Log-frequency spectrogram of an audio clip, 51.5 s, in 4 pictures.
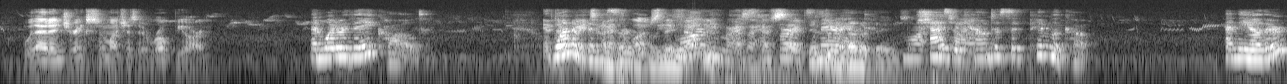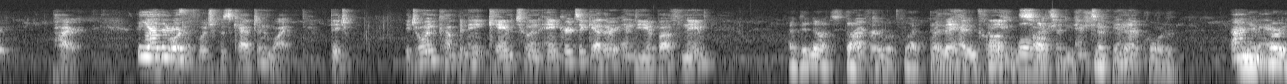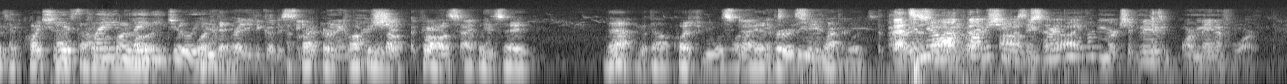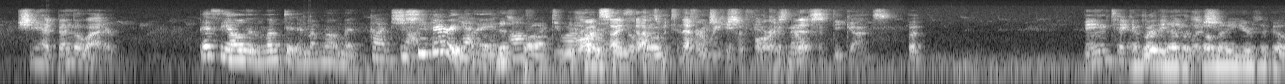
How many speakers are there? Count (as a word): five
